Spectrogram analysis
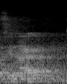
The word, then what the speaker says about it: Sinaga: Is it that maybe you were the MC and you mispronounced the speaker's surname, so it became Singh instead of Sinaga?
